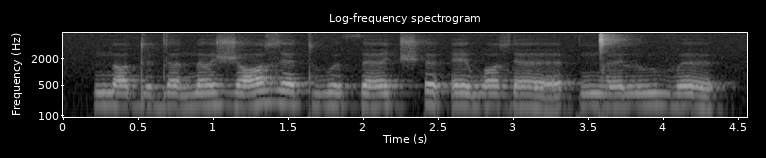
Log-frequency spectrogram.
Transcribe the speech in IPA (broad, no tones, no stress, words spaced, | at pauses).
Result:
nɒdʊdʌnʌ ʒɒ zɜtvʊθɜ t͡ʃʰəʔɛwɔzɾɜ | ŋ͡ǀəluvə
